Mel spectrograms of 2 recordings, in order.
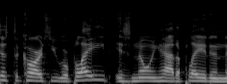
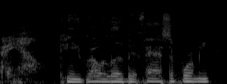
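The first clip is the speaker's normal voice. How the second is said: soft whisper. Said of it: "whisper and be like".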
